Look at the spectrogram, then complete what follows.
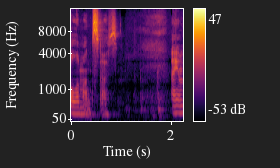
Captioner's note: pause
